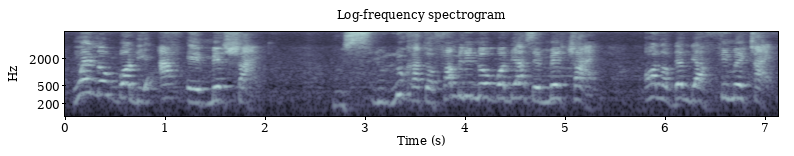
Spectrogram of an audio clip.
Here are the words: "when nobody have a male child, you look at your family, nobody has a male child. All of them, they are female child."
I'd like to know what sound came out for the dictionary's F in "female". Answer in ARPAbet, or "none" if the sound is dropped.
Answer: F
